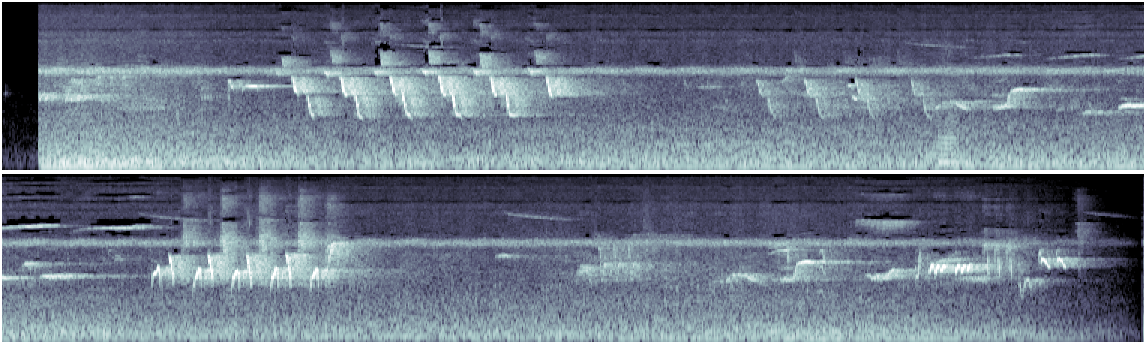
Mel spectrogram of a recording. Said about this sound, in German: sich anhört und dass man fast gar nicht erkennen könnte, äh, dass es sich um eine Nachtigall handle, äh, wo also die Strophen abgebrochen werden und, und nicht richtig zusammengesetzt werden und man so eine Art Wortfindungsstörungen hatte.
